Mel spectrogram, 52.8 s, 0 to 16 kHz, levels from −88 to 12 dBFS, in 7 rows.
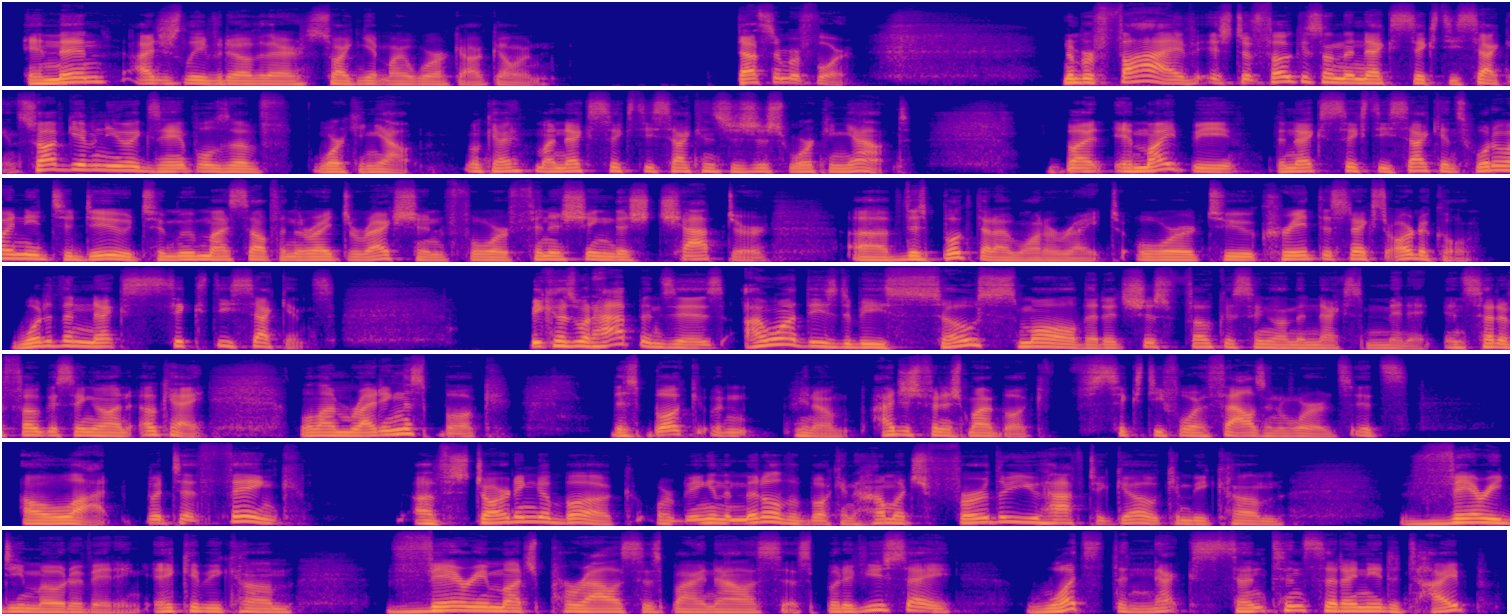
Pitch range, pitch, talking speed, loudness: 125-160 Hz, 140 Hz, 205 wpm, -20 LUFS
